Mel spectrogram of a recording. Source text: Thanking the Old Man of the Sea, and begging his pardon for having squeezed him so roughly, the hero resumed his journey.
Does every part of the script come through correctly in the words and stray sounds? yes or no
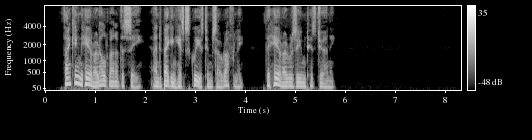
no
